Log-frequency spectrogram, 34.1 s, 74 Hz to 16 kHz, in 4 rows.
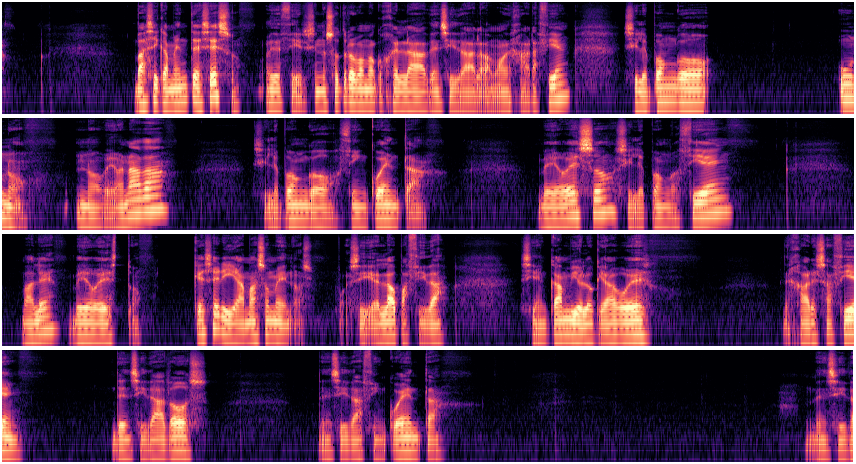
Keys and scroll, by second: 31.5 super+z.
